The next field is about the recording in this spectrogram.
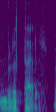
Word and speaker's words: Brutal: ¿Se pronuncia Brutal? – Brutal. – Brutal o Brutal, bueno, como quieran.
